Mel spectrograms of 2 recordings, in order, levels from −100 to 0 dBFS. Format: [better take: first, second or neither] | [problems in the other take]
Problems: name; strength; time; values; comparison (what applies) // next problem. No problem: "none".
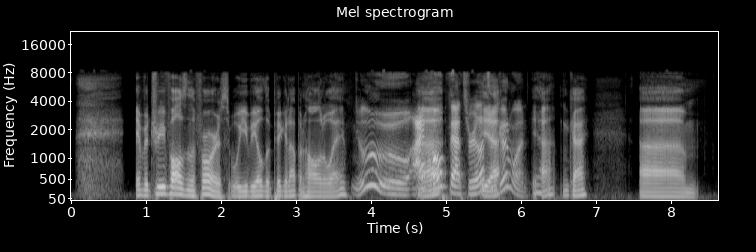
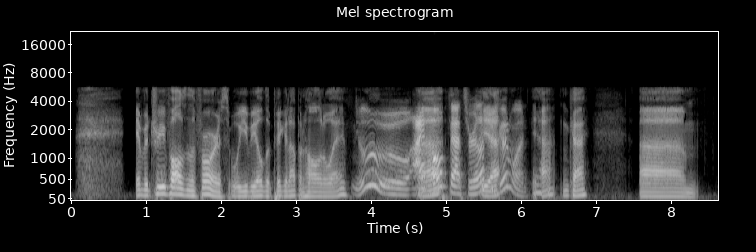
first | garbled, watery; badly; nothing above 5.5 kHz; slightly in the first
